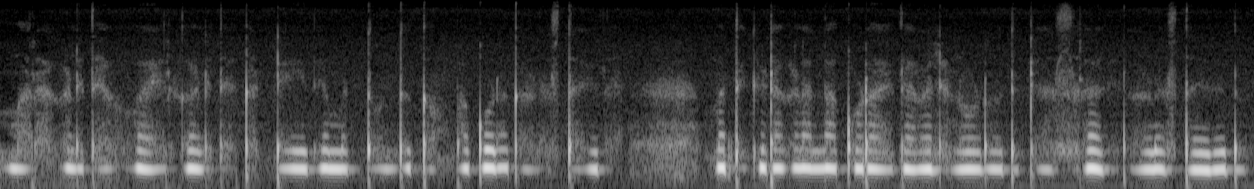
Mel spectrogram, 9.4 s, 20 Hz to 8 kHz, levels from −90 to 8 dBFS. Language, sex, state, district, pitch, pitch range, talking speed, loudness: Kannada, female, Karnataka, Mysore, 245 Hz, 240-255 Hz, 115 wpm, -17 LUFS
